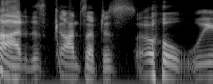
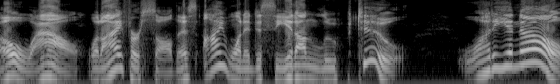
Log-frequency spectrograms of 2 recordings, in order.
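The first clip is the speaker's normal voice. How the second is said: openly sarcastic, swooping sing-song delivery. Reacting to an image on screen: sarcastic. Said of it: "I'm being sarcastic".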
